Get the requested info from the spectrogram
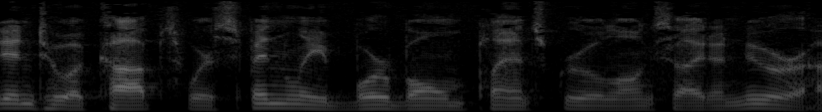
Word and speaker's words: Bourbon: Battelle's farms are dominated by a temperamental but fertile cultivar called Bourbon, pronounced Bourbon, a member of the Arabica species named for the Indian Ocean island of Réunion, formerly known as Bourbon, where it thrived.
